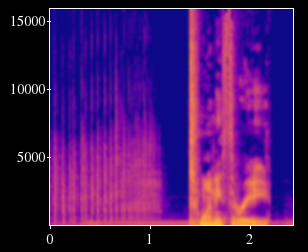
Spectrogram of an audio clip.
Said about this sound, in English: I'm going to have you do the lady in red and the man with the top hat first and do a separate roll for the man you just saw. Just sleight of hand. I'm using the red dice for the lady in red.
